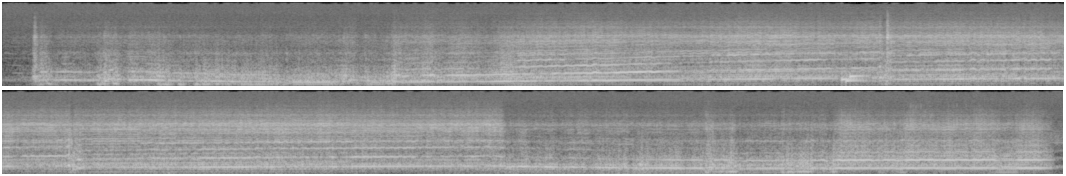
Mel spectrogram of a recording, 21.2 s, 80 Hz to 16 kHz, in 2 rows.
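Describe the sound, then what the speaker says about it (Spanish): Onboard a Turismo Carretera race car at Paraná in 2003, the engine drones loud and continuous for the whole stretch, its pitch sliding down and climbing again through gear changes and braking, with no talk over it. "Estamos en el auto de Ramos"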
